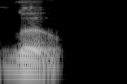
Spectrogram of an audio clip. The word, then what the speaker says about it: Lugh: And so I was working with the Celtic god, and I have no pantheon, but I was working with the Celtic god, Lu. L-U-G-H is how it's spelled.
